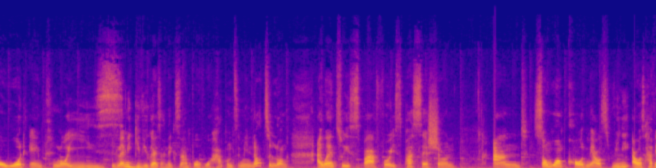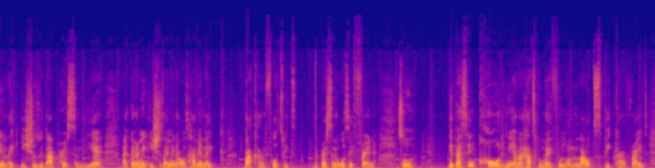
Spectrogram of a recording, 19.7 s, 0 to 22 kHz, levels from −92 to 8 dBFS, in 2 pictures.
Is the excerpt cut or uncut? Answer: cut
